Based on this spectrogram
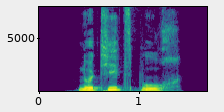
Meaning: notebook (book)
- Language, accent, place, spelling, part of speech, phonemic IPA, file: German, Germany, Berlin, Notizbuch, noun, /noˈtiːtsˌbuːχ/, De-Notizbuch.ogg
